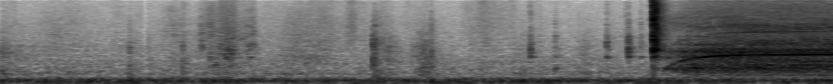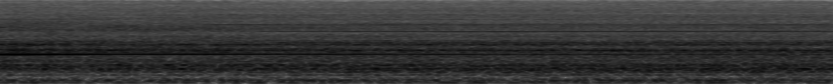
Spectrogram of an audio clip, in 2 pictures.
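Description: Craft heat gun switched on with a click about three seconds in, its motor whine rising quickly and then holding steady under the rush of hot air, as it melts embossing powder on a stamped paper flower.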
